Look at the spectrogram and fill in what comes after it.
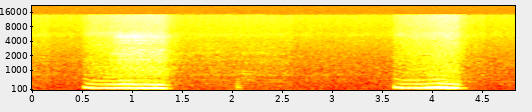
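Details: Smartphone recording of a big cat snoring: two soft, droning snores about three seconds apart on the in-breath, with quiet room noise between them.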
